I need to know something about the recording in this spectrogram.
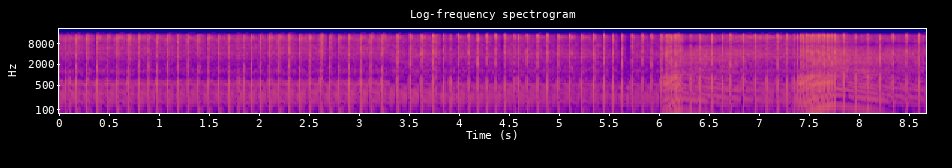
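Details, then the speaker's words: Echo two-stroke trimmer that started but would not rev, after replacing muffler, top cover and spark plug, trimmer attachment disconnected: steady idle, then snaps cleanly to high revs twice and drops back; revs freely and evenly. "now even though the trimmer attachment isn't connected it should still be okay to rev up the engine we just want to make sure that it does rev up better than our test run from earlier"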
